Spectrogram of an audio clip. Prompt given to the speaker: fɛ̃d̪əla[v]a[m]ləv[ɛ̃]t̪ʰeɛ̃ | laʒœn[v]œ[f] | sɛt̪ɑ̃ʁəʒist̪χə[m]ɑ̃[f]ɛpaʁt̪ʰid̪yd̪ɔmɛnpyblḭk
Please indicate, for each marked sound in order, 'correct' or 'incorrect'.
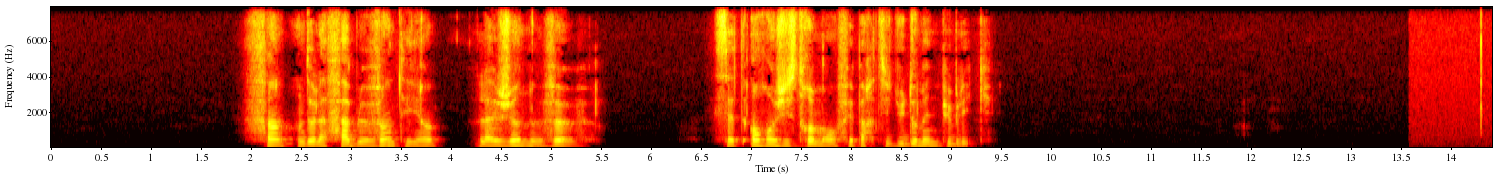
incorrect, incorrect, correct, correct, incorrect, correct, correct

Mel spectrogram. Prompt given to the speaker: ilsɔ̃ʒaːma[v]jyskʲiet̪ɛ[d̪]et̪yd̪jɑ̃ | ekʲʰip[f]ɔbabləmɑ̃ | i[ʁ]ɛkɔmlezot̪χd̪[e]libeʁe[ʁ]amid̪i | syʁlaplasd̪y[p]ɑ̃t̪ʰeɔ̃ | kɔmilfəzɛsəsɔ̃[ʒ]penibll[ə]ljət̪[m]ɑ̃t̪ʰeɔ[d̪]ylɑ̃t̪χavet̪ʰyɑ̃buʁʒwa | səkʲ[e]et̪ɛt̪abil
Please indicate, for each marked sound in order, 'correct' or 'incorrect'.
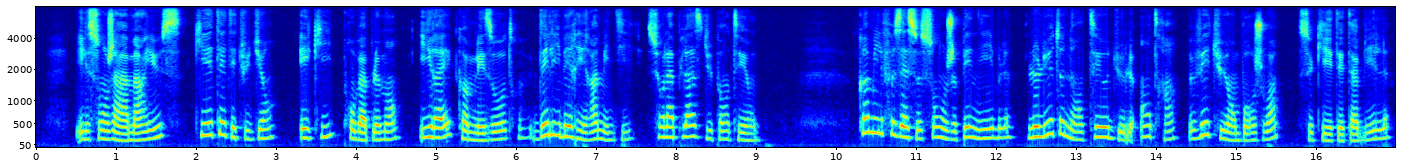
incorrect, incorrect, incorrect, correct, correct, correct, correct, correct, correct, incorrect, correct, incorrect

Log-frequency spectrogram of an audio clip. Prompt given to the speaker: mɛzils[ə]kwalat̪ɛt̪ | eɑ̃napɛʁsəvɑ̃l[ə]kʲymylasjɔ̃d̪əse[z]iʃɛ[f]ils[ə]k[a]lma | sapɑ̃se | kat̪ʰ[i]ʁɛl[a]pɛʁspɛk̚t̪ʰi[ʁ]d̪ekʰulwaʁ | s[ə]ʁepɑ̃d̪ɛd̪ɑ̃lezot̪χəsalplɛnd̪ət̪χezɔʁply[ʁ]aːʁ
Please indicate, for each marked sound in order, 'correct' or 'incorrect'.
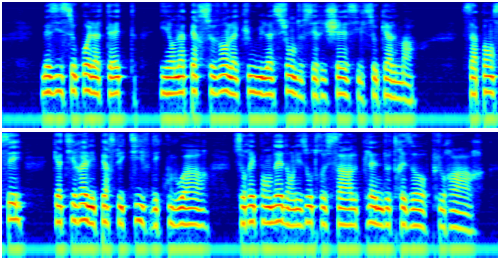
correct, incorrect, incorrect, incorrect, correct, correct, correct, incorrect, incorrect, correct, correct

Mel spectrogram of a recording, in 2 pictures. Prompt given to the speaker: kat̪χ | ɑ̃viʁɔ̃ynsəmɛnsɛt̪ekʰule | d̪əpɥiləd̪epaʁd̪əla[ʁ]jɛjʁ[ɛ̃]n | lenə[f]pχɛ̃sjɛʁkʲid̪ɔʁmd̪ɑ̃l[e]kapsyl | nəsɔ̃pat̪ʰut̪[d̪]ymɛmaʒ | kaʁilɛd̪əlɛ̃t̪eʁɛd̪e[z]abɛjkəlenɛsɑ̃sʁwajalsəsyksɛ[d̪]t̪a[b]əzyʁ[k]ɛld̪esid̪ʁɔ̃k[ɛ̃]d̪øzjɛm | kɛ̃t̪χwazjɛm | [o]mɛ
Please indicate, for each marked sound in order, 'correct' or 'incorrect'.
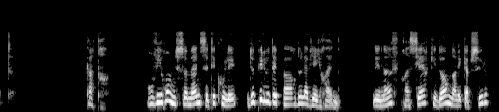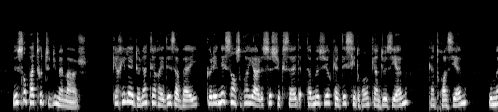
incorrect, incorrect, correct, correct, correct, correct, correct, incorrect, correct, correct, incorrect

